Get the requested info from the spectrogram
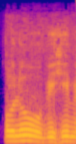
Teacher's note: বড় কাফ আছে, আওয়াজটা গলা থেকে আনতে হবে।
